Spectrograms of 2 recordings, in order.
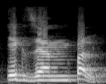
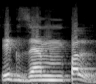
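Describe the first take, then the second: Both takes have the same delivery.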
